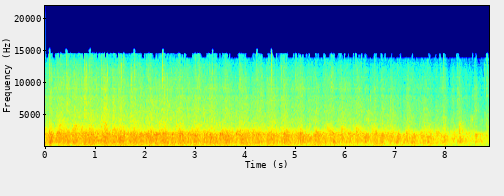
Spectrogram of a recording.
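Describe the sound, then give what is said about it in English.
Sustained applause from a sizable crowd for the first employees of NROC in Rochester, a dense, steady wash of many hands clapping at an even level for several seconds before tapering slightly at the end. “Let's give them and the first employees of NROC a big round of applause.”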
